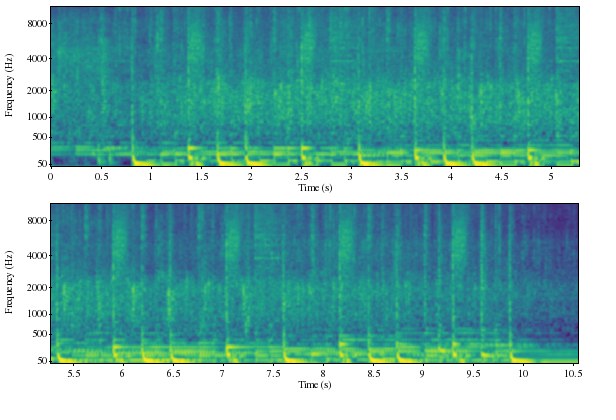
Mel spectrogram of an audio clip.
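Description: A live audience breaks into steady, enthusiastic applause to welcome a guest who hand-spins wool, holding for about ten seconds, dense, with a low tonal hum running beneath the clapping.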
